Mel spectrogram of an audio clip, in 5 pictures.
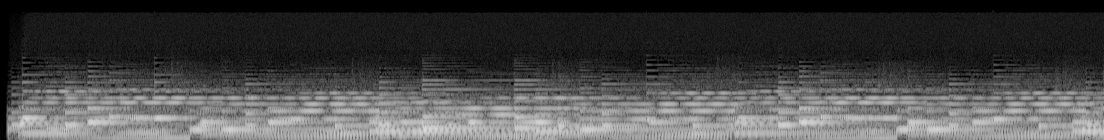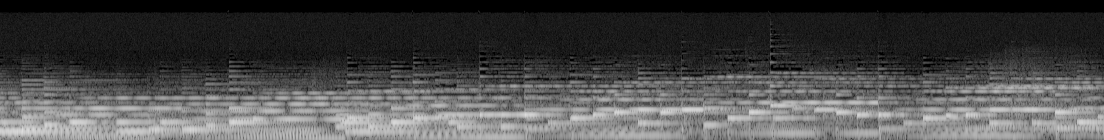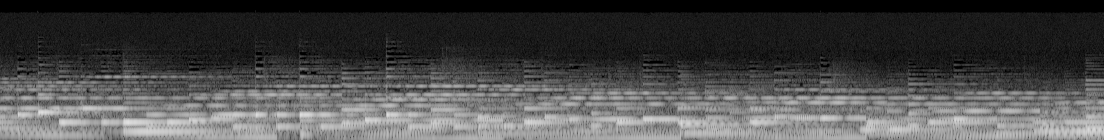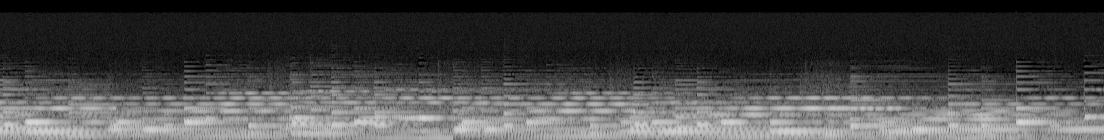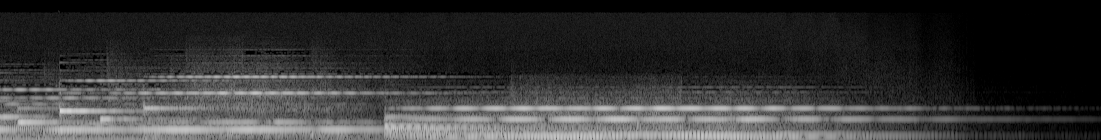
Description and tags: Chonology of love
This melody came up to my mind when I was exploring different Pad sounds over piano.
atmosphere, piano, drama, hope, pad, movie, love, music, sad, cinematic, theme, emotional, dramatic, film, romantic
